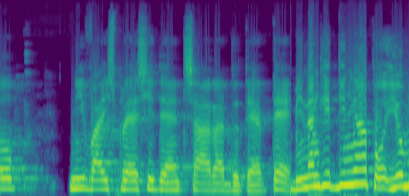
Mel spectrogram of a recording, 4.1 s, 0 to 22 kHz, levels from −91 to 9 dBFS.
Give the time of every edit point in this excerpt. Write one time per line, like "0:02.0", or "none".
0:02.9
